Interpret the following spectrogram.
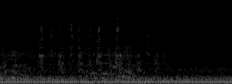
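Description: Scratch-off lottery ticket being scraped with a handheld scratcher, a quick run of short scratching strokes about half a second in, then lighter, over a low steady hum.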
